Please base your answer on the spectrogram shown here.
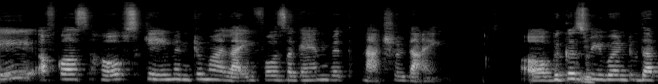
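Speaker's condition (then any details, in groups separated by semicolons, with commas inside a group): No condition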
